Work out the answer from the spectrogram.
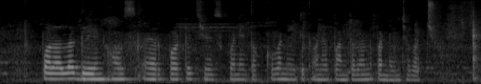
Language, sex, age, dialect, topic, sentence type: Telugu, female, 18-24, Utterandhra, agriculture, statement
